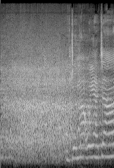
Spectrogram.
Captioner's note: audience mumbling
